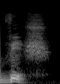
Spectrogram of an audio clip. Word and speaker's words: Vish: His father had always addressed him by his full name, Vishwas, which the detective had later shortened to Vish, because it rhymes with wish, and Vish Puri could be taken to mean granter of wishes.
